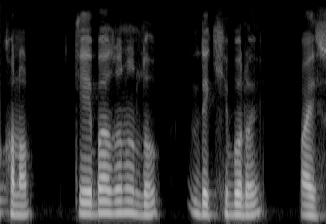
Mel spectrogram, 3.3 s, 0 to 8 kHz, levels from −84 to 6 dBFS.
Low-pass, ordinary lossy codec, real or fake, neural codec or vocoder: 7.2 kHz; Opus, 24 kbps; real; none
